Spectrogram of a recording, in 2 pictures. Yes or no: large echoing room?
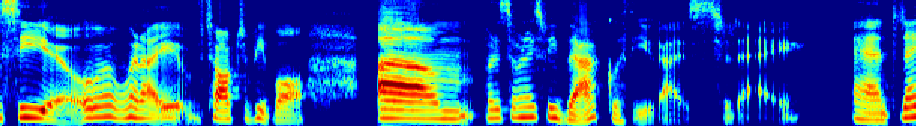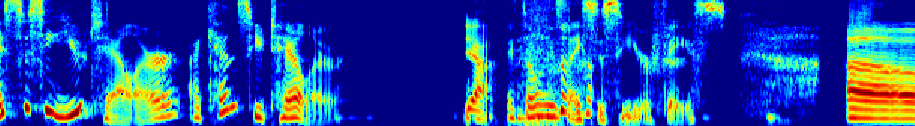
no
